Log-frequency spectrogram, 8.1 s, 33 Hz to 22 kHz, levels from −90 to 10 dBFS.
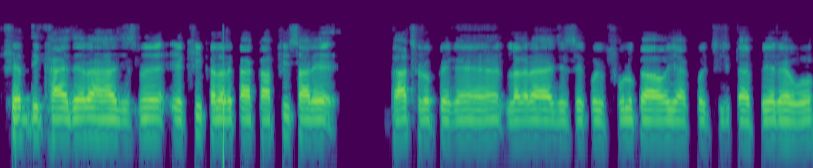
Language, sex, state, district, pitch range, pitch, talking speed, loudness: Hindi, male, Bihar, Saharsa, 105-115 Hz, 110 Hz, 230 wpm, -17 LUFS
